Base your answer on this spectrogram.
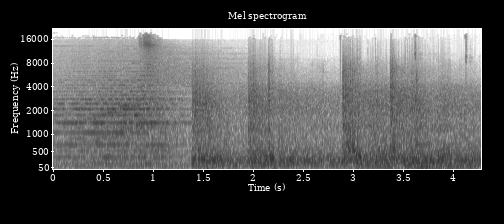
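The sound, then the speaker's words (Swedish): Heavy cannon fire booms repeatedly as Swedish forces bombard the walls of Bohus fortress, a deep roar breaking in after a tonal drone, followed by several sharp blasts over a dense, rumbling low-end wash of bombardment. “18 dagar senare börjar man beskjuta murarna.”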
